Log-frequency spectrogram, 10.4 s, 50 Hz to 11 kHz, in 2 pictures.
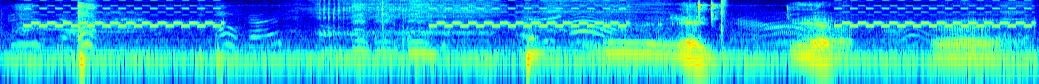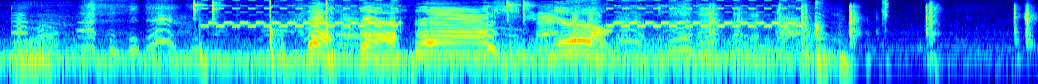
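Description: A phone rings repeatedly in The Sims 3, a bright electronic trill recurring in regular bursts while a player talks throughout and in-game chatter and effects mix underneath.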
